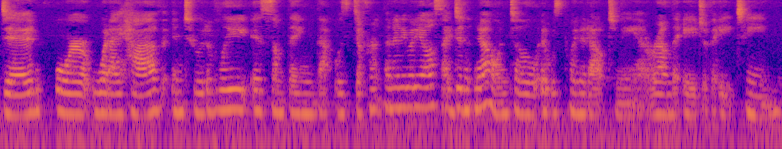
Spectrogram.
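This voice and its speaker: At a moderate pace with hardly any pauses, the speech comes through audible room echo and noticeable background noise. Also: woman. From Spain. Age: 40s. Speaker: psychic and spiritual guide. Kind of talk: casual chat.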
